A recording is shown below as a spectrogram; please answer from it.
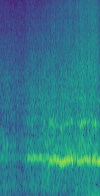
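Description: Chrysler Crossfire's tyres squealing as the car corners hard through a pylon course. It is a steady high squeal that builds about half a second in.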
